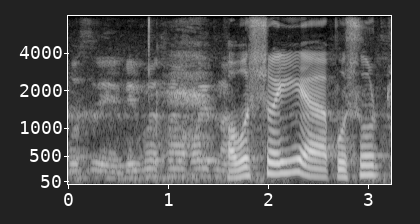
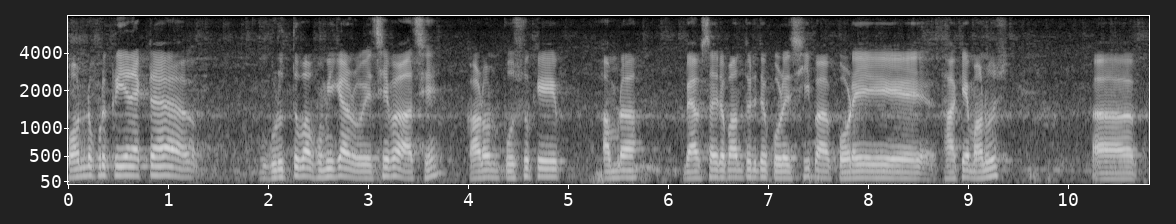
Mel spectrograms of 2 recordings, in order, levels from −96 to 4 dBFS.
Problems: constant background noise, continuous background conversations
